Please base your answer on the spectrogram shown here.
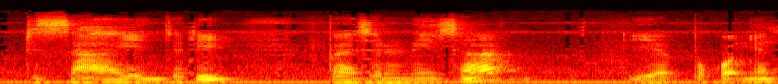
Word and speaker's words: desain: Ya, kemudian berikutnya kata desain ya, dalam bahasa Inggris yang dilafalkan dalam bahasa Inggris pelafalannya design, ya. Kemudian diserap ke dalam bahasa Indonesia, tulisannya disesuaikan, desain, ya, desain, ya. Yang dilafalkan juga desain.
